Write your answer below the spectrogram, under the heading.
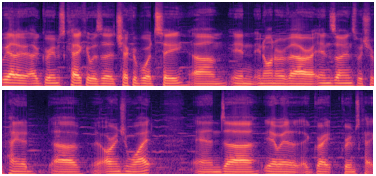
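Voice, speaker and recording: Over music in the background, a man with an Australian accent speaks at a moderate pace with fairly low pitch and monotone, flat intonation. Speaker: college football fan. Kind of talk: interview answer. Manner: casual, hesitant.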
